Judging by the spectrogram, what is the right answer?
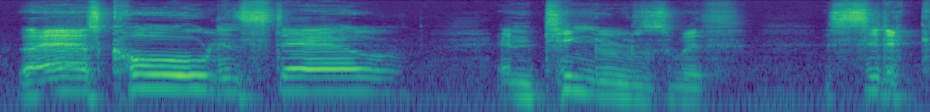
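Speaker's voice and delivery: storyteller painting a gloomy room; scene-setting narration. Acted. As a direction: describe the dungeon like a game master. Game master describes the scene.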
